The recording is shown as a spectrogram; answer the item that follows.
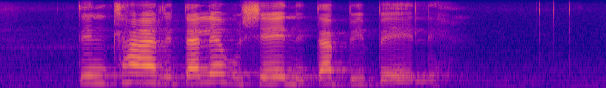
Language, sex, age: Tsonga, female, 20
